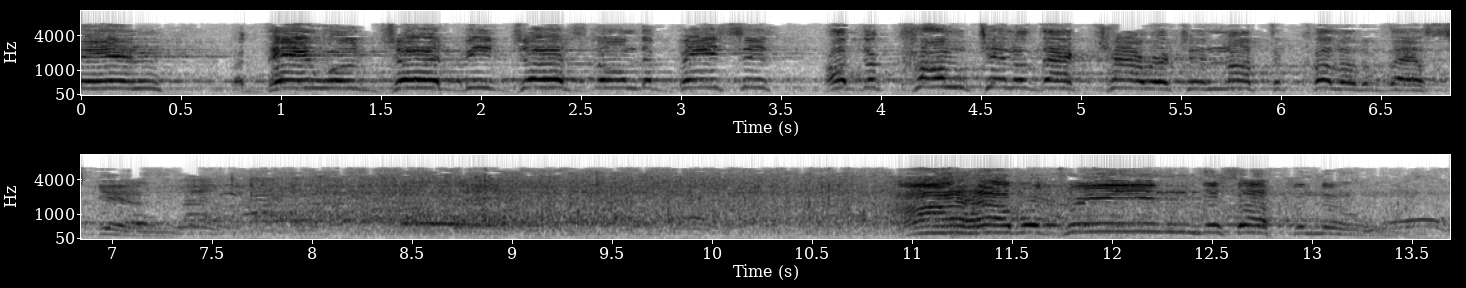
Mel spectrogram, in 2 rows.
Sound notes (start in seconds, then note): 7.6 applause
